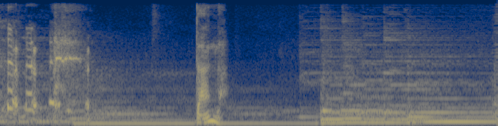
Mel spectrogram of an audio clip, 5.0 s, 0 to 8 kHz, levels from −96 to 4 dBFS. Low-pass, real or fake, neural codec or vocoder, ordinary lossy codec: 7.2 kHz; fake; codec, 16 kHz, 8 kbps, FunCodec, trained on Chinese and English, 25 frames a second; none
